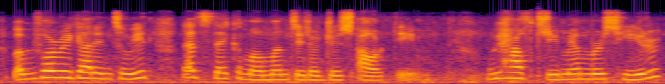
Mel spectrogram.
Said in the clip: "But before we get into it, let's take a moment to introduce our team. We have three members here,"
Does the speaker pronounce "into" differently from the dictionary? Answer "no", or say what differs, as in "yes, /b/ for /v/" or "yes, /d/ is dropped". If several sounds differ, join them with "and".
no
